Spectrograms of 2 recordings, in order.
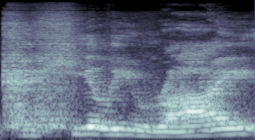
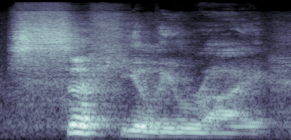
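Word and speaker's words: Saheeli Rai: I also mentioned Kahili Rai is the name of the new planeswalker. It's actually Sahili Rai. That pronunciation could be wrong, but I believe it is correct.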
